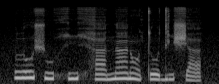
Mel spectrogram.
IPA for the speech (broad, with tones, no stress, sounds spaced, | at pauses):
l o˦ ʃ u˧ h i˧ h a˧ n ã˦ ɾ ɔ̃˦˨ t o˧ d i˧ ʃ a˨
